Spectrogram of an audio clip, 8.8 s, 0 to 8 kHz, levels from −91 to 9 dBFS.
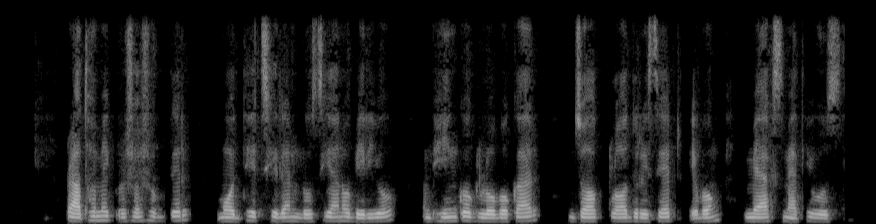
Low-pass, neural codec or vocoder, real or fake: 7.2 kHz; none; real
